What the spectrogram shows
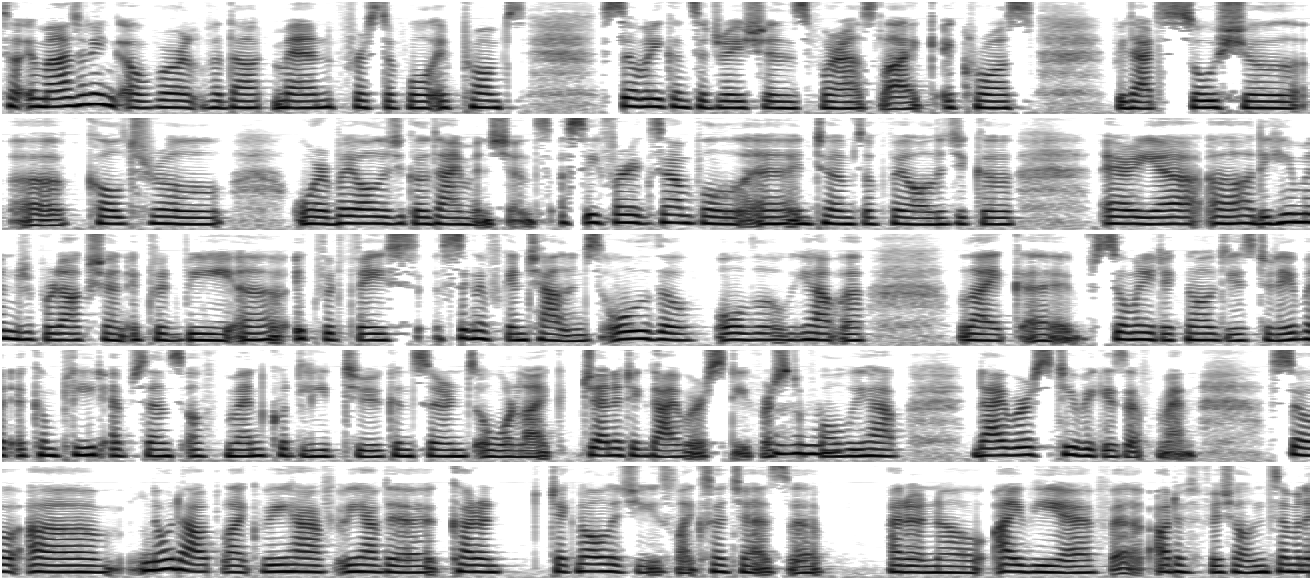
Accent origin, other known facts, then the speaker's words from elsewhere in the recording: Jammu and Kashmir, India; English is a second language; now in Iran; I'm from Kashmir. That's under the administration of India. And I have been living in Iran for some 9 years now.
